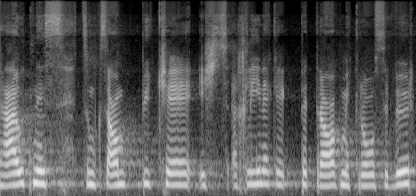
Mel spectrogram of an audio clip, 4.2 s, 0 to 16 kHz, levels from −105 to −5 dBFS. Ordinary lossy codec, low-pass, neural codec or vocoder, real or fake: Opus, 32 kbps; 14.4 kHz; vocoder, 44.1 kHz, 128 mel bands every 512 samples, BigVGAN v2; fake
